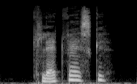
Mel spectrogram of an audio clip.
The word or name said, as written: klatvaske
